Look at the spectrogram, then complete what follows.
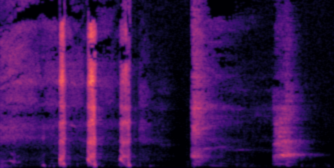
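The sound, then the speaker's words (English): A man with a lingering cough: three sharp, harsh coughs in quick succession, then two more spaced out after short pauses, each one loud and raspy. “Will this cough ever go away? I think I might take some medicine.”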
